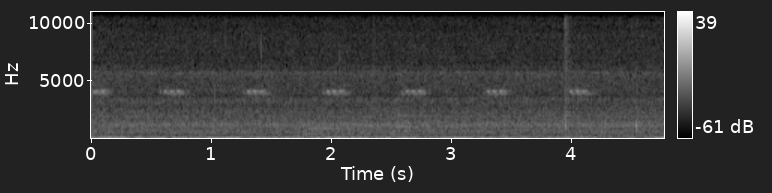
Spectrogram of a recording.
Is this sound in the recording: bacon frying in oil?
no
